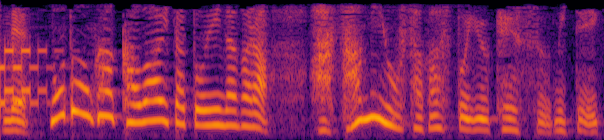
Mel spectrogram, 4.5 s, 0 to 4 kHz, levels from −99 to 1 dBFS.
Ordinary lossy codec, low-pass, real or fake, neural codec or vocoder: MP3, 32 kbps; 3.6 kHz; real; none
